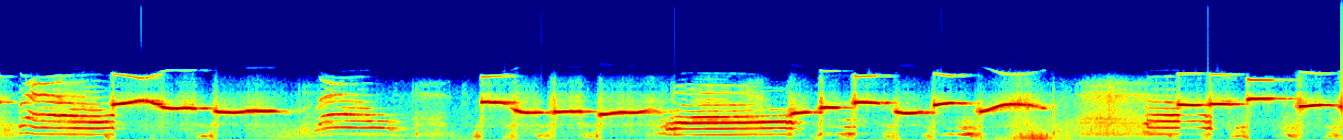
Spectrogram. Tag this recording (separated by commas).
Whistling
